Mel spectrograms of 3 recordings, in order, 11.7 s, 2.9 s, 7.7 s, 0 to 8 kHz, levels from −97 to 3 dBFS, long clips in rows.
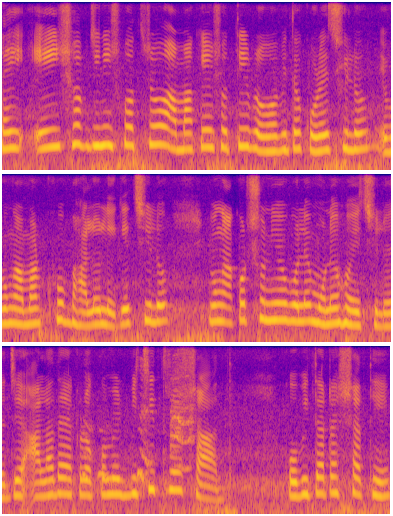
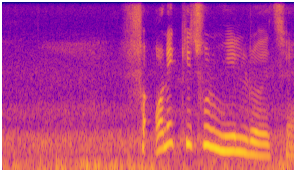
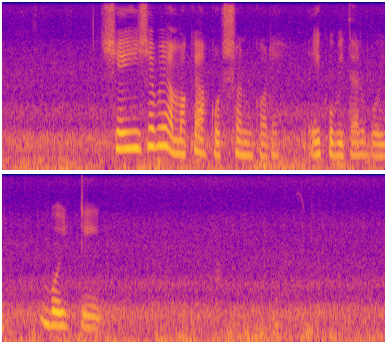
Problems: constant background noise, background conversations at intervals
